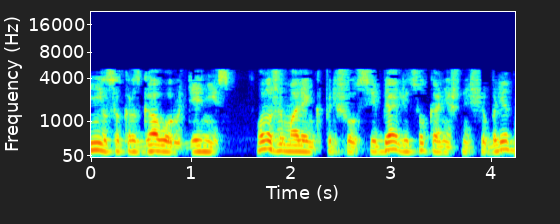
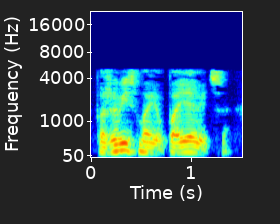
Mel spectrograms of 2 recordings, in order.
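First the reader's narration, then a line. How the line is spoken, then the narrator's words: Mocking old man, reassuring. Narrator (Russian): заверил старик, насмешливо глядя на пленника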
